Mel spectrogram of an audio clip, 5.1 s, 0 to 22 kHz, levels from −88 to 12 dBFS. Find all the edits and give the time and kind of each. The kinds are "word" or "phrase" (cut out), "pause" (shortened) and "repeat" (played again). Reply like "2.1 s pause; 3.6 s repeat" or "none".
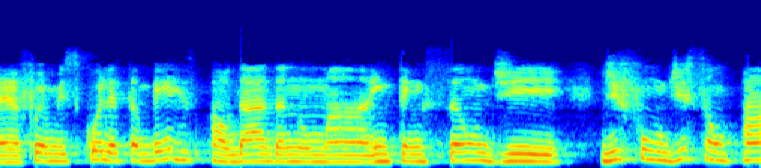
none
